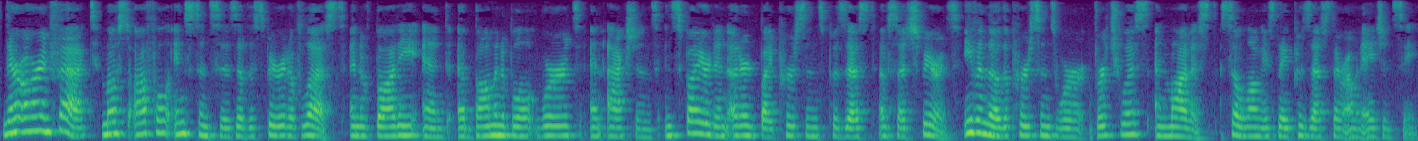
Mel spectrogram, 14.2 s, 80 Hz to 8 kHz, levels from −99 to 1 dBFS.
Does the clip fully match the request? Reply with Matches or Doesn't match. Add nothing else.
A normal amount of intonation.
Doesn't match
